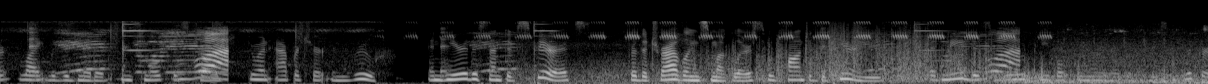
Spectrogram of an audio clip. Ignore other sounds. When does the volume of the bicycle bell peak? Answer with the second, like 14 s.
2 s.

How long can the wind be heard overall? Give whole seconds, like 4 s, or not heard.
7 s.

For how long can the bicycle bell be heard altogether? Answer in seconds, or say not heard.
5 s.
